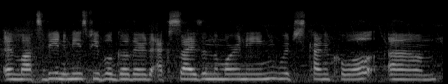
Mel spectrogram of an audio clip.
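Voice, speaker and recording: A woman in her thirties chatting casually on a phone livestream outdoors, relaxed and informative with fillers and small laughs. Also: a little high, fairly quick. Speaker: travel vlogger. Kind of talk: casual live chat. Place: outdoors at a home stay patio. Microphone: phone held close. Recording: outdoor noise behind.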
